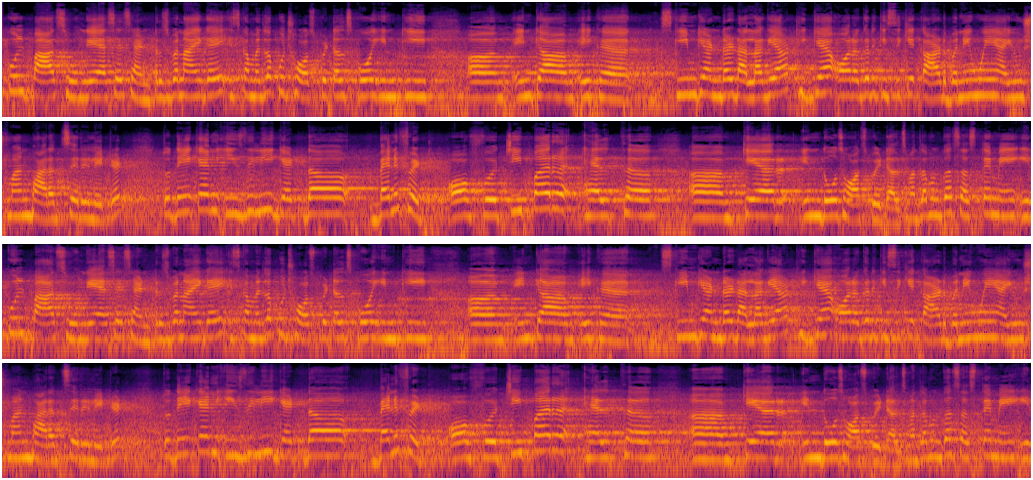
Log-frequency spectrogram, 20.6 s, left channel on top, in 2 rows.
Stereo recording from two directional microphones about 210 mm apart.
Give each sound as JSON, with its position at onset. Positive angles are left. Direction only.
{"t": 0.1, "sound": "a woman's voice", "side_deg": 20}
{"t": 4.6, "sound": "a woman's voice", "side_deg": 20}
{"t": 13.1, "sound": "a woman's voice", "side_deg": 20}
